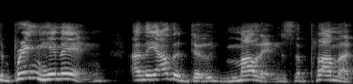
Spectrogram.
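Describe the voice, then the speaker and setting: Speaking at a moderate pace with a British accent, a man uses lively intonation and a bright, sharp tone. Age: 70s. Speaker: political commentator. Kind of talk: political interview.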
